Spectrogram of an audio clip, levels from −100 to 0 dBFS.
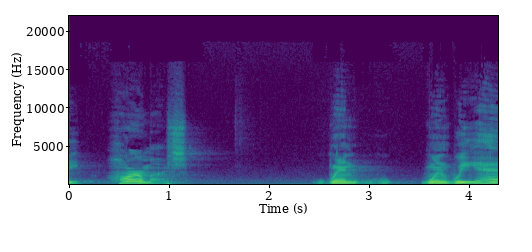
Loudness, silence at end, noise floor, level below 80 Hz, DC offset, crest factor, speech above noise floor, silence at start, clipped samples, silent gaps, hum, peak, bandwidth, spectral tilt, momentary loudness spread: -30 LUFS; 0 s; -67 dBFS; -58 dBFS; under 0.1%; 16 dB; 38 dB; 0 s; under 0.1%; none; none; -16 dBFS; 12.5 kHz; -6.5 dB/octave; 20 LU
